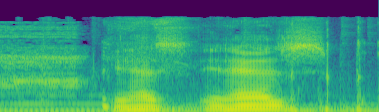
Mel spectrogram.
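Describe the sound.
A voice imitates a game show buzzer with two loud, nasal, droning bursts, the second longer than the first, with faint background noise around them.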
